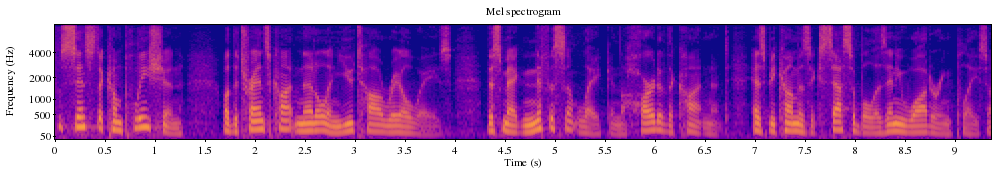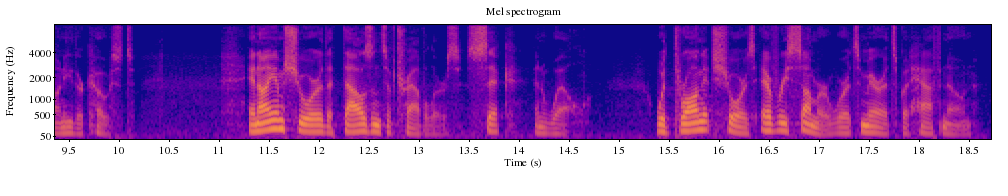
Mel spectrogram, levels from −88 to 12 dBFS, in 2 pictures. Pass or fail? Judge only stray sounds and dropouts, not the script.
pass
